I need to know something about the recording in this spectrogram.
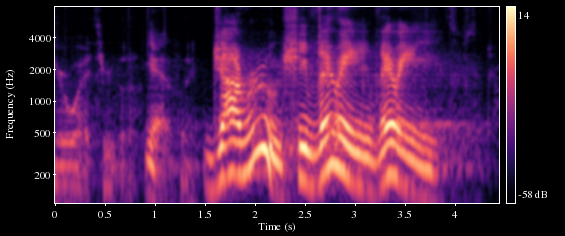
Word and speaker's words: Jaru: of Coles because also did you say her name was Ja Rule is that what you said well I mean that's her name now uh no her name is jaru j-a-r-u okay um she does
